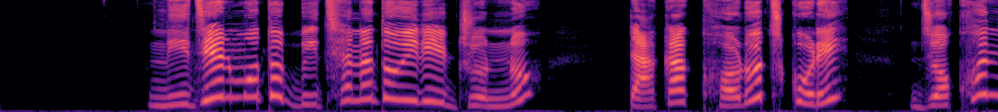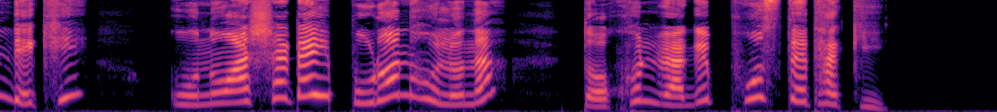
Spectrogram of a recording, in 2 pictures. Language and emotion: Bengali, angry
